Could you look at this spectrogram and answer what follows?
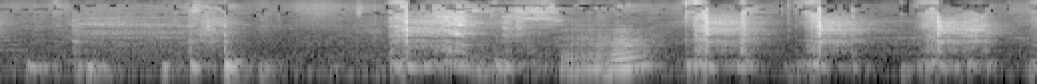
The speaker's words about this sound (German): hab ein neues Brettchen, hört man, ne? Nicht mehr so leise wie die anderen, aber ist schön. Wurde mal Zeit übrigens.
